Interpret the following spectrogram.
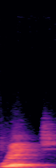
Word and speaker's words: Richt: Just so I'm pronouncing it correctly, is it Richt or Wright? I've heard both ways people say it. Counsel, someone give me the correct pronunciation. Counsel for plaintiffs, your client? Eric Pepperman for plaintiffs. It's Rick, Your Honor.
